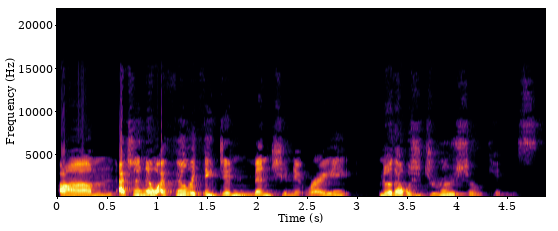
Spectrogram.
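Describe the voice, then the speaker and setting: A woman giving a casual, opinionated recap of a reality TV show, chatty and animated, with sarcastic asides. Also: fairly high pitch, moderate pace. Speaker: recap vlogger.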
